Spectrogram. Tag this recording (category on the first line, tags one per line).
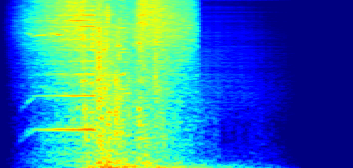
Sound effects > Other mechanisms, engines, machines
big
clang
clank
deep
footstep
futuristic
giant
heavy
impact
mechanical
metal
metallic
movement
resonant
robot
robotic
sci-fi
stomp
thud
walking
